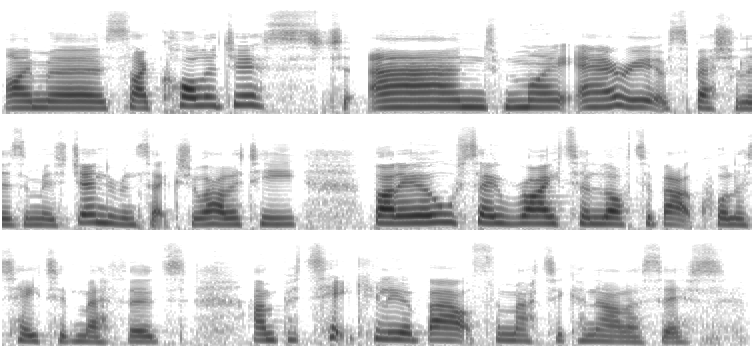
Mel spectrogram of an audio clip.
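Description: A middle-aged woman from England lecturing at a university, her voice pitched a little high. She talks in a chatty, self-deprecating way, full of ums and asides. The sound is dry and close. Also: moderate pace, hardly any pauses, clear, resonant tone, no echo. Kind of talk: academic lecture.

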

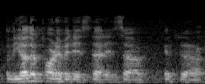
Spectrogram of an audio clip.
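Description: A man introducing his poem at a live reading, halting and searching for words as he explains it. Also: mid-range voice. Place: live literary event hall. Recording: roomy, distant live mic with faint hum.

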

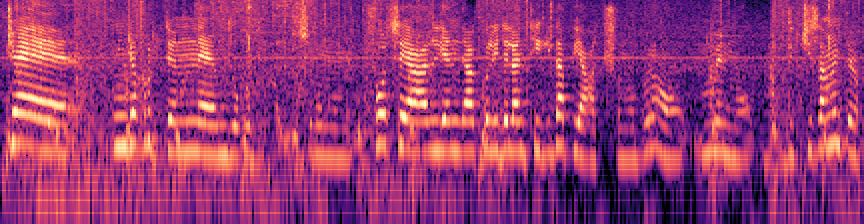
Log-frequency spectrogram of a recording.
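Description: A woman giving casual gameplay commentary, rambling and jokey, now and then yelling taunts at other players. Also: high voice, fairly even intonation, normal speed, over music. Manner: rambling and jokey, trash-talks opponents in bursts. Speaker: gaming video creator.

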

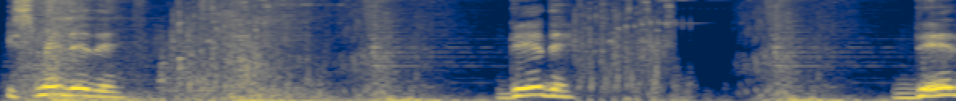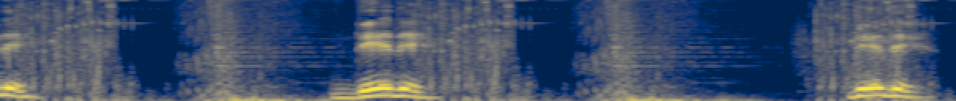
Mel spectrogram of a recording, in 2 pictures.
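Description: A man in his twenties with an Indian accent talks in a high voice with vocal fry, extremely slowly and with frequent pauses, faint music behind him. Streaming games from an indoor desk setup, he chats casually and hypes things up in repetitive, animated slang.

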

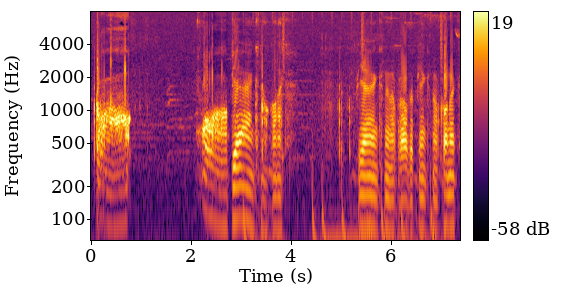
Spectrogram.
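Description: Very deep, slow-talking man over music. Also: level tone, rough recording. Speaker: fishing vlogger. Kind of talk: casual commentary while fishing.

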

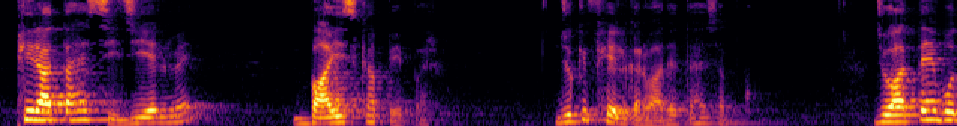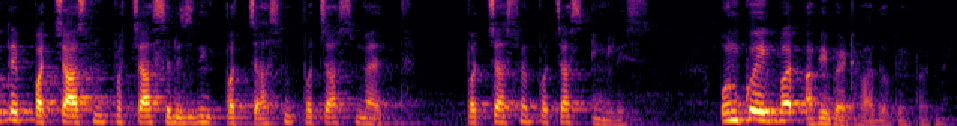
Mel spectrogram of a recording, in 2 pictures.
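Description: A young man giving exam preparation advice to students in a direct, joking coaching style. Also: sits high. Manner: animated, joking, direct address. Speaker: exam prep teacher.

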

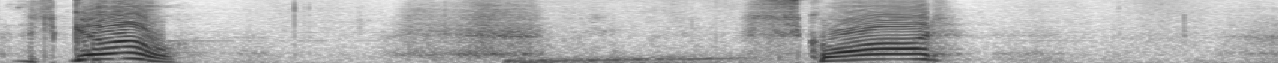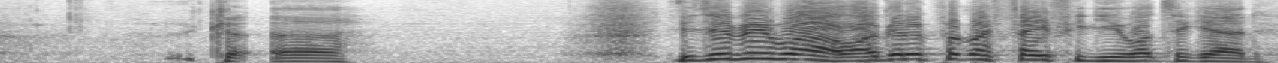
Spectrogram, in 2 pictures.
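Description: A man commentating his VR game play, excitable and swearing, shouting at the game. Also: high voice, fast, no room sound. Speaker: gamer.

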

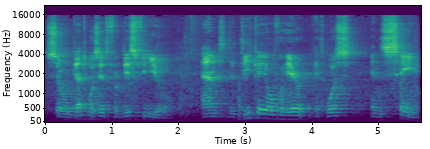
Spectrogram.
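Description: A man's voice: medium pitch, measured pace, bright, forceful tone. A young man hosting an exploration vlog, chatting casually and laughing easily as he walks through a large abandoned mansion, recorded on a camera mic. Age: young adult. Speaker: urban explorer, channel host. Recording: echoey empty rooms with background hiss.

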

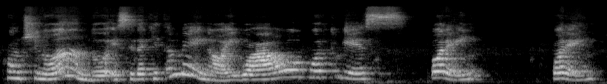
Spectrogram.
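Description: A woman from Brazil teaching an online Italian lesson, explaining slowly and repeating each example aloud. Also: high voice, animated, a bit bright, reverberant, distant mic, low-quality recording.

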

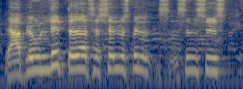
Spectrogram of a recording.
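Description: A man streaming a football video game with a Danish accent, commenting live and getting excited, shouting and swearing often. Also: high-pitched, faint music behind. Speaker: gaming streamer.

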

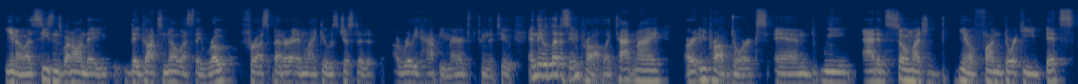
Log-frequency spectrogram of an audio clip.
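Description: A man's voice: on the low side, normal speed, hardly any pauses, a bit bright. A man talking casually on a panel as an actor, earnest, repeating words as he searches for them.

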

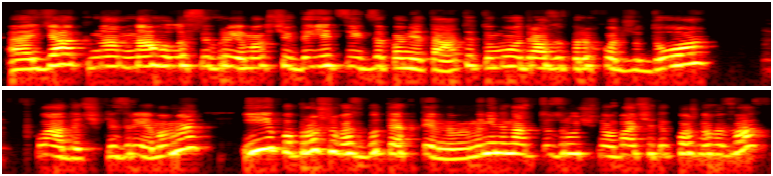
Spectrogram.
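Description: Woman teacher, high voice, encouraging, online exam-prep lesson, video call. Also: a little fast. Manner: encouraging, coaxing students to answer.

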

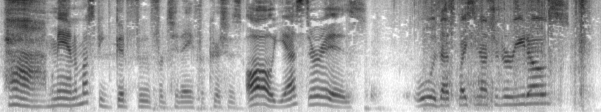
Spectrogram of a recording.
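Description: A woman voicing an eager plumber hero who rambles excitedly to himself in a homemade plush toy skit. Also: on the low side, a little slow, a little hiss or hum, lightly acted. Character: eager plumber hero, a grown man who loves snacks.

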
